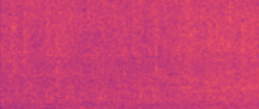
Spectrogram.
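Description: Hail pelts down on standing farm crops in a field, a dense, steady roar of countless impacts with no break, loud and close.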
